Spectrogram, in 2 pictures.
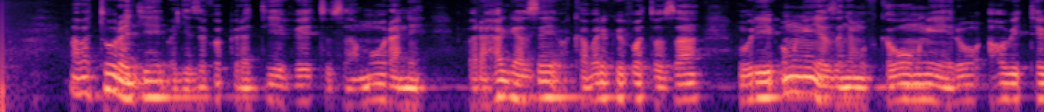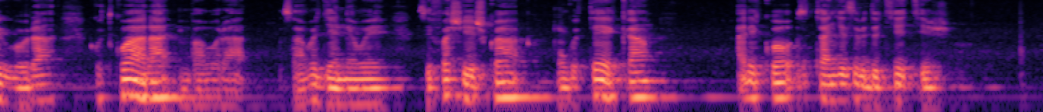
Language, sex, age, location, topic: Kinyarwanda, male, 25-35, Nyagatare, finance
